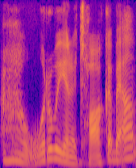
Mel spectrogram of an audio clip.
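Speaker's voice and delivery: usual speaking voice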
